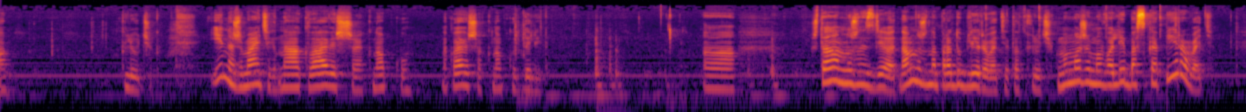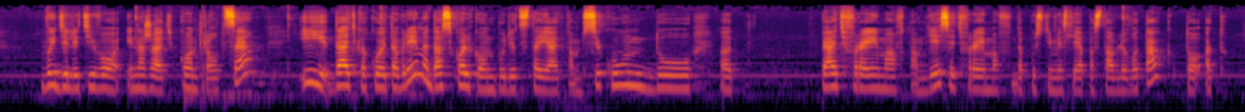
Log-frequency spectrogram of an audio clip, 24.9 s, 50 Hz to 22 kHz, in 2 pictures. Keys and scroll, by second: 5.2 Delete, 14.5 ctrl+c.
